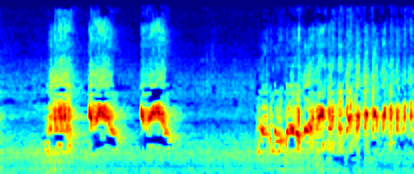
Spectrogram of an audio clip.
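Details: Parva Horsfield's bush lark in full song, used for teaching raw birds to sing: three loud slurred whistled notes, a silence, then a rapid high rattling trill that builds steadily.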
